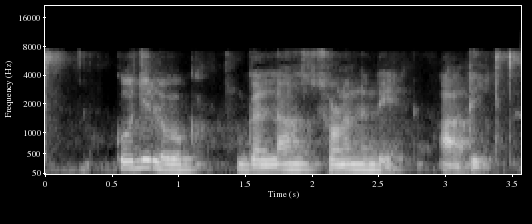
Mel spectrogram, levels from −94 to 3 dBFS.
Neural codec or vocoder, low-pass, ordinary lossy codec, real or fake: codec, 16 kHz, 4 kbps, X-Codec, HuBERT features, trained on LibriSpeech; 7.2 kHz; MP3, 64 kbps; fake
